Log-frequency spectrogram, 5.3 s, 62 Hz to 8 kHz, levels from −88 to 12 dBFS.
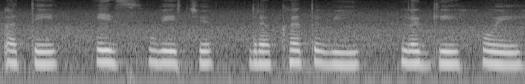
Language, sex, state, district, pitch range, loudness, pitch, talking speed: Punjabi, female, Punjab, Kapurthala, 195-215 Hz, -13 LUFS, 205 Hz, 80 wpm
